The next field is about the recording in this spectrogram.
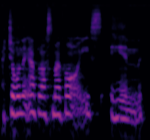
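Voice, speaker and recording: A woman's voice: on the high side, measured pace, vocal fry, dark tone. A woman hosting a podcast, chatty and exclamatory in casual conversation. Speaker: podcast host.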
